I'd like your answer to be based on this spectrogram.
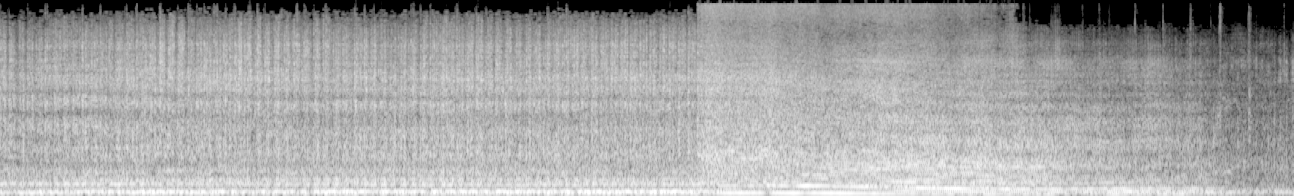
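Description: Drag racing cars at the U.S. Nationals eliminations launch down the strip with a loud, dense engine roar that shifts pitch midway and then recedes slightly as the cars pull away.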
